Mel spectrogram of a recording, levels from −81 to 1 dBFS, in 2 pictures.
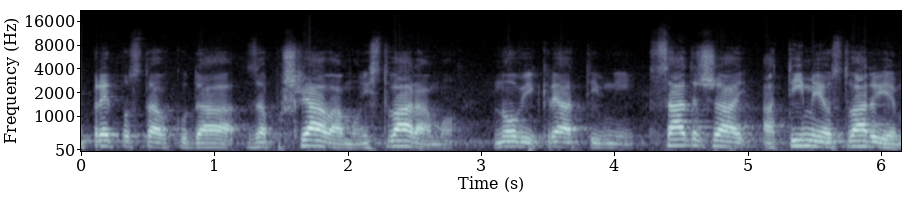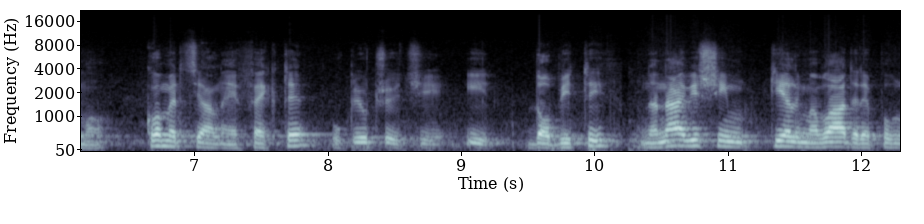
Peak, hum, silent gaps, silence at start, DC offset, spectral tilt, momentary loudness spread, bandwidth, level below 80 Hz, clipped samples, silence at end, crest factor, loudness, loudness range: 0 dBFS; none; none; 0 s; under 0.1%; -5.5 dB/octave; 12 LU; 15.5 kHz; -52 dBFS; under 0.1%; 0 s; 20 dB; -19 LUFS; 4 LU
